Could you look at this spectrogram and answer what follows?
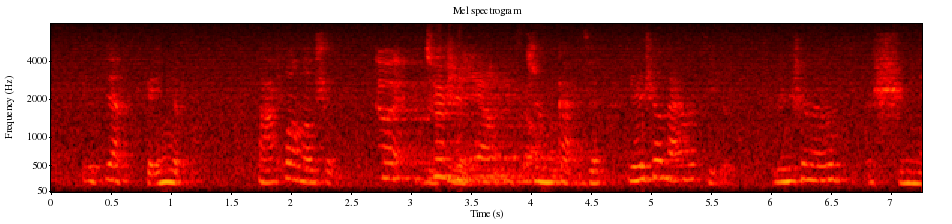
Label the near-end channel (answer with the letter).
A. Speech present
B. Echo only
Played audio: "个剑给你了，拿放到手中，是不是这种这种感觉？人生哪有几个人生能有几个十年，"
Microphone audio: A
